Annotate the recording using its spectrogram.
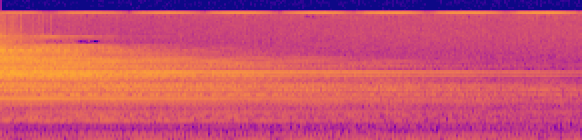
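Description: The long, slowly fading ring of a struck metal percussion instrument, many overtones dying away together, with a low steady hum underneath.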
